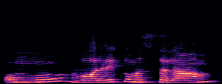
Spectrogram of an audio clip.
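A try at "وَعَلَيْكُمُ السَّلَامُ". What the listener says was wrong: वालेकुम मुस्सलाम, नॉट मस्सलाम।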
